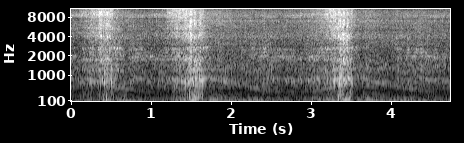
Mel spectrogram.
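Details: Mercedes 190SL with rebuilt Solex carburettors, idling about 750 rpm after linkage adjustment: three quick throttle blips rise and fall cleanly with no pops or backfire; crisp, normal throttle response.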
